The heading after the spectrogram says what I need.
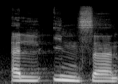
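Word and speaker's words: الإنسان: Par exemple, al-insan. On doit bien prononcer le lam.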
